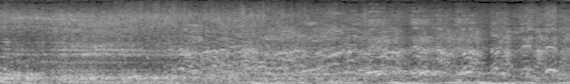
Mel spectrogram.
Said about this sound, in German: Ihr müsst euch mal um die Spülung da draußen kümmern.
